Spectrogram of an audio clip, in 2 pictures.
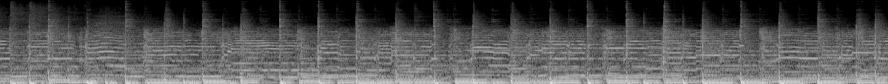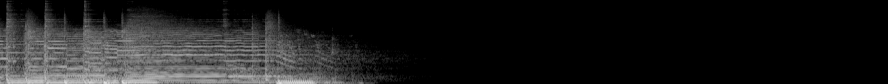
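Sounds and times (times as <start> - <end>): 
rock guitar: 0.0 - 12.8.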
